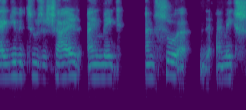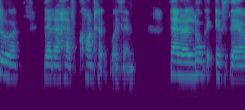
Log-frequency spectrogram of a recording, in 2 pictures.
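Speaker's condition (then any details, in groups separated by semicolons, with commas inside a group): ALS, bulbar form, bulbar onset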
